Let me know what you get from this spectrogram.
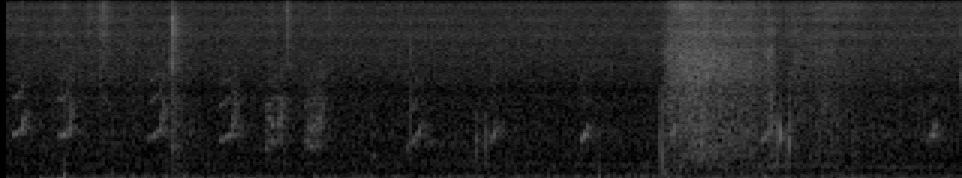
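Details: Pet guinea pig reacting to being booped on the nose; a quiet series of short, soft chirping squeaks scattered irregularly through the clip, with handling rustles and a brief burst of noise midway.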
